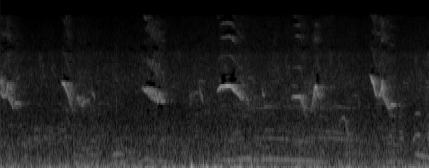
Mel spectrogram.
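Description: A bird chirping over and over, a short note rising then falling every half second to a second, over a low rumble.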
